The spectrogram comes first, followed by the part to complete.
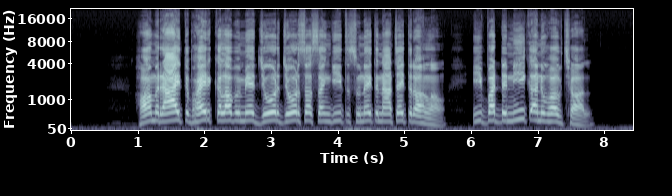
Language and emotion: Maithili, happy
